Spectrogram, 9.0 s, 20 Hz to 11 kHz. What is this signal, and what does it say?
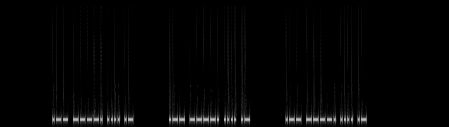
Morse code, heard as a keyed tone, about 34 wpm, 700 Hz. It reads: W9HA W9HA W9HA
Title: USA Call Signs - 4 Characters - Repeated 3x - 35wpm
